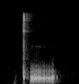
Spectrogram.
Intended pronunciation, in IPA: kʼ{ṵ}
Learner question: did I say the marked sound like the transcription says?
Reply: yes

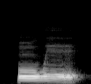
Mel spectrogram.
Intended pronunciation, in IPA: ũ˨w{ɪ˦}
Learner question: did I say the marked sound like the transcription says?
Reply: no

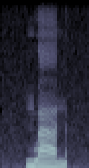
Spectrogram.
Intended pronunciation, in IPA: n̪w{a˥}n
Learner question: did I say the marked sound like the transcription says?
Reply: no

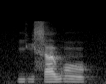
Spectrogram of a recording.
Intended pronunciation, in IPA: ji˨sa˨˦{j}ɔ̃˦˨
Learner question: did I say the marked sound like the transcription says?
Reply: no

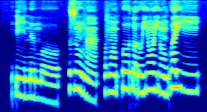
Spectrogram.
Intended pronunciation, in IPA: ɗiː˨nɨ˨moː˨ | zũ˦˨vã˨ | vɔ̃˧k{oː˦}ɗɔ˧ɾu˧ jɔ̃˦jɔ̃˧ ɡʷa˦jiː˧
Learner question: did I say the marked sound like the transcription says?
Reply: yes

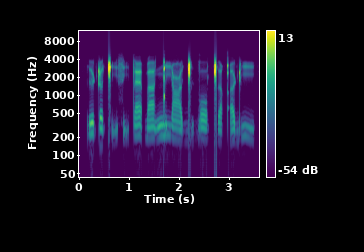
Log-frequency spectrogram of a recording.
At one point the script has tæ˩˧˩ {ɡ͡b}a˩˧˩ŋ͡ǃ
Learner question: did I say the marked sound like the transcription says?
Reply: no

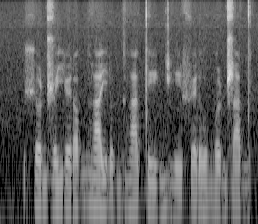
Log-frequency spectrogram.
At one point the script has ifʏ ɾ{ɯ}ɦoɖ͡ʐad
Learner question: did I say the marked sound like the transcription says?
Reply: no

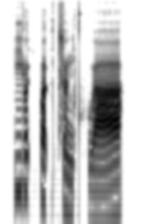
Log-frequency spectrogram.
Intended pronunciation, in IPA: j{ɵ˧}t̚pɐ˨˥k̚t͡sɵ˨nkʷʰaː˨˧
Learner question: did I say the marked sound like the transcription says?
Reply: no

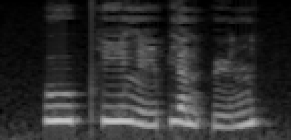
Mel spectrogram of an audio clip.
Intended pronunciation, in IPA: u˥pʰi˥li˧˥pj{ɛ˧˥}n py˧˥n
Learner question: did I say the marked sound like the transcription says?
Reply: no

